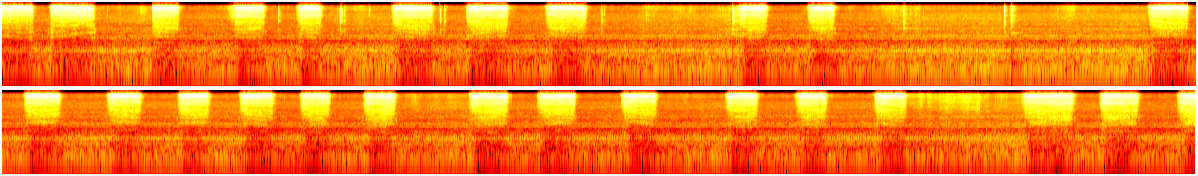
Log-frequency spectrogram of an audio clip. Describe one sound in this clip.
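A sandblaster hisses loudly in short, repeated bursts.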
